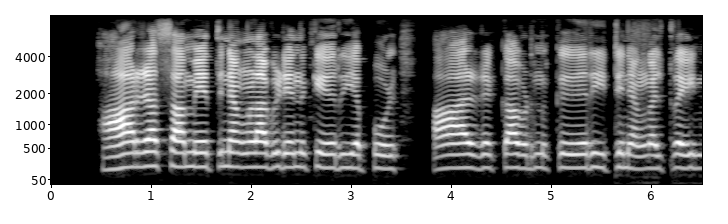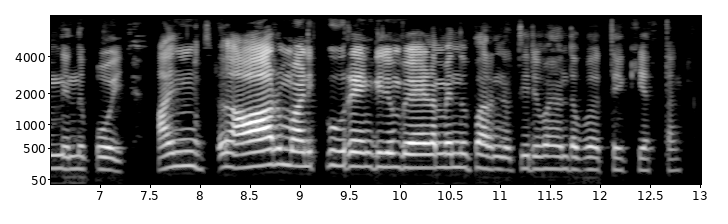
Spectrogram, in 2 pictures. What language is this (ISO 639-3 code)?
mal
